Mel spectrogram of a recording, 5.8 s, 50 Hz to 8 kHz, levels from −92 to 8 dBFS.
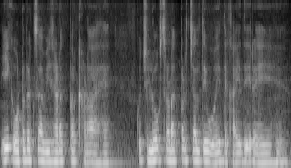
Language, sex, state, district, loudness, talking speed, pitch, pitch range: Hindi, male, Uttar Pradesh, Lalitpur, -16 LUFS, 185 wpm, 135 Hz, 125-140 Hz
